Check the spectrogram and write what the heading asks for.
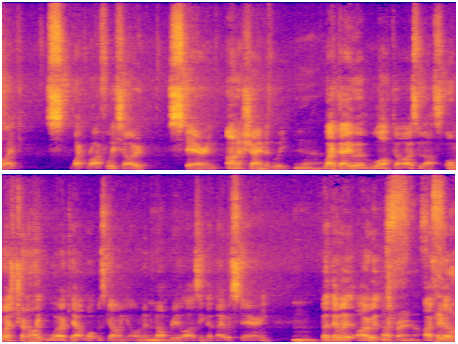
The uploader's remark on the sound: Apologies for the poor audio this week.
